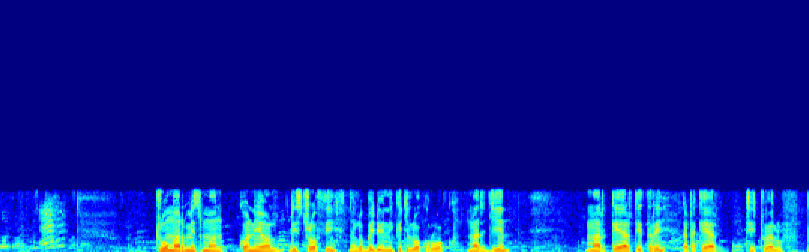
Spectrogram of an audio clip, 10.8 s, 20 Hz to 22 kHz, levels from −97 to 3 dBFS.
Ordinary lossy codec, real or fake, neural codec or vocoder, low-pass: none; real; none; 5.4 kHz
